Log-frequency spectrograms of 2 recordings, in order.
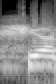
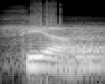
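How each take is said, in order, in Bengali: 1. এটি 'sh' ধ্বনি দিয়ে শুরু হয়। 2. এটি 's' ধ্বনি দিয়ে শুরু হয়। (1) "শিয়া নয়" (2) "সিয়া বলতে হবে। দন্তস্বর ক্যাসের মতো"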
